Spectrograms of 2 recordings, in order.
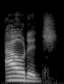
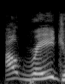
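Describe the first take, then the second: First: Said in the usual way. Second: Slow, louder echo of his "Outrage"; echoed mispronunciation. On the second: Retold or imitated. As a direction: say "Outrage" with an added R, out-RAGE. Repeats his mispronounced word as question.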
